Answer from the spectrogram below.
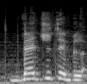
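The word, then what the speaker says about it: vegetable: किसी भी वर्ड में जिसमें एंड में टी ए बी एल इ आ रहा है उसको हम टेबल नहीं बोलेंगे। उसको हम बोलेंगे टिबल।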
